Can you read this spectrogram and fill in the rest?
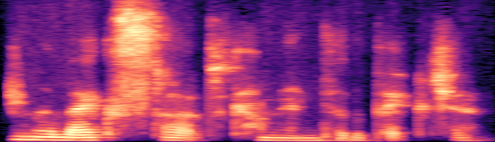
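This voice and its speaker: Female meditation teacher. Soft-toned, husky delivery with some fry, soothing and unhurried. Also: low voice, fairly even intonation. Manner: gentle, hushed, unhurried phrasing. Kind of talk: slow, soothing guided meditation. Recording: dull, muffled lo-fi recording.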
